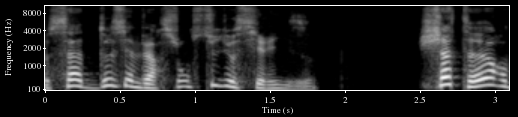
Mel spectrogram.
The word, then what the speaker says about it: Shatter: deuxième version studio siri's chateur dont le nom est bien prononcé comme ça puisqu'il y a de T je note juste au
